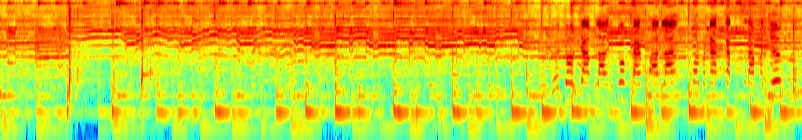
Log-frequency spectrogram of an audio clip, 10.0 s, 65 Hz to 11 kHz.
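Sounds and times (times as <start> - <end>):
drums beating: 0.0 - 10.0.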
